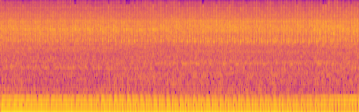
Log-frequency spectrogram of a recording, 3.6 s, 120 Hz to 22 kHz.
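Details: Ford Focus ST 225 Mk2 idling after fitting a Focus RS vacuum pipe, connections checked for suction, no warning lights: steady low idle hum, even and settled, no intake hiss or stumbling; engine idling normally.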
